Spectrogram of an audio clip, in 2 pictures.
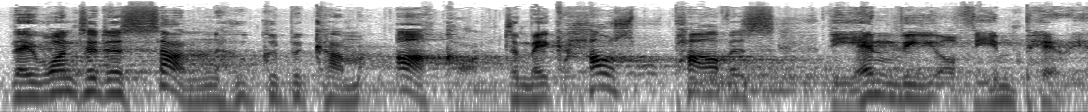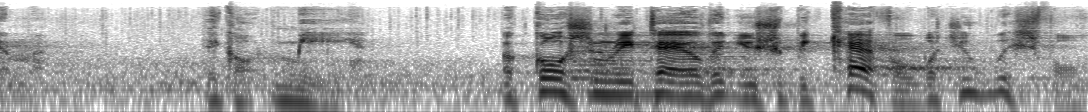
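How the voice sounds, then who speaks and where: Urbane, animated aristocratic mage in echoey hall. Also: male voice, mid-range voice, moderate pace. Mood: dry, bitter. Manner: urbane, flamboyant, dryly self-mocking. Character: witty, proud, theatrical aristocratic mage exile. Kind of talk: video game dialogue acting. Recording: echoey reverberant hall, faint background noise.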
